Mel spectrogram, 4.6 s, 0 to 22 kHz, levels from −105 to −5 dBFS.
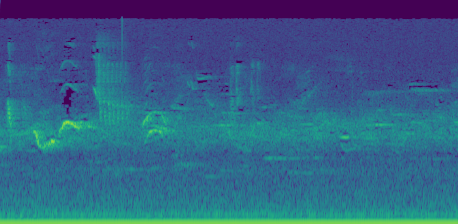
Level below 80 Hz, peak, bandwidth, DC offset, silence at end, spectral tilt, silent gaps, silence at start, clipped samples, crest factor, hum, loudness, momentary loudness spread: -60 dBFS; -14 dBFS; 16.5 kHz; 3%; 0 s; -1.5 dB/octave; none; 0 s; under 0.1%; 20 dB; none; -33 LUFS; 18 LU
